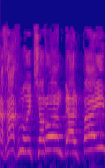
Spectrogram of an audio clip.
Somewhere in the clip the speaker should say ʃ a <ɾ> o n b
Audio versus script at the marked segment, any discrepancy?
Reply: no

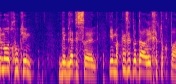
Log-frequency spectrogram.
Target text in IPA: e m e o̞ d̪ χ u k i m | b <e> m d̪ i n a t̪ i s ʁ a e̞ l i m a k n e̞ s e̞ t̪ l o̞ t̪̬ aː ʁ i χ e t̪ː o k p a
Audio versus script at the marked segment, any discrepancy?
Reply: no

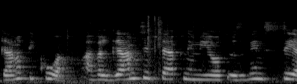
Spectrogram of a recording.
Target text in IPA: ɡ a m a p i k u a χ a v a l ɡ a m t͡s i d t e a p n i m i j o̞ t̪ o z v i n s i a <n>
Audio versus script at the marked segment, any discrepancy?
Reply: yes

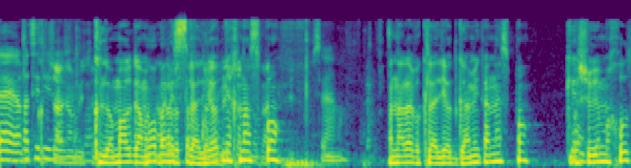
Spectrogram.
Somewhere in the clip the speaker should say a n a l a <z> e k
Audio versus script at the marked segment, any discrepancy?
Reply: yes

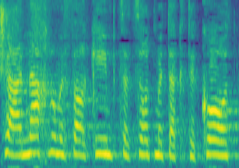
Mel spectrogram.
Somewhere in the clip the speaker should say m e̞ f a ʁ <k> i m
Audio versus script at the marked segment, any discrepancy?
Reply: no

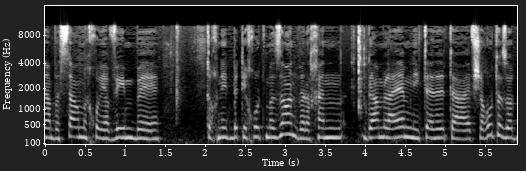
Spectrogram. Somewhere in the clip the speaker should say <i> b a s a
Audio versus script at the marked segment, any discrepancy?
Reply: yes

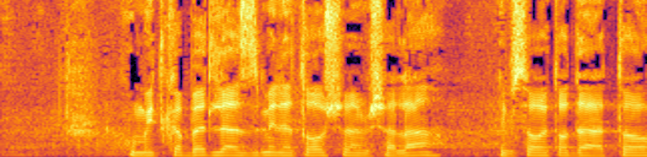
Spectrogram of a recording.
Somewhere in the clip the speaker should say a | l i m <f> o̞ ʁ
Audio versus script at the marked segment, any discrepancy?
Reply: yes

